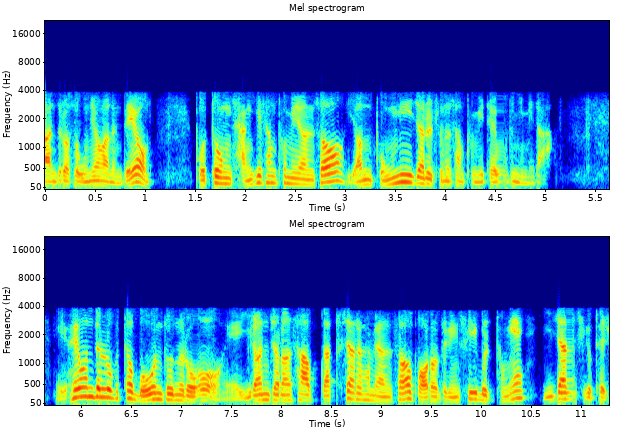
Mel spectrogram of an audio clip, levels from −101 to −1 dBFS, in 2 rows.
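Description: G.723.1 codec damage runs through the whole speech clip: the audio is held to a telephone band of roughly 150 Hz to 3.4 kHz at 6.3 kbit/s, and the damage is heavy. The codec rebuilds each 30 ms frame from a coarse, slowly updated voice model, so nothing above the band survives. The result is a muffled, hoarse tone with blurred consonants. VoIP packet loss concealed by the speech codec occurs at 4.52 to 4.62 s (two frames, 60 ms lost), at 7.13 to 7.32 s (one frame, 30 ms) and at 10.86 to 10.97 s (two frames, 60 ms). At each gap the decoder carries on from its last pitch and filter settings with falling gain, so the sound smears into a fading buzzy tone or coloured noise. Each frame builds on the previous one, so the damage lasts beyond the lost packets themselves, which is why the audible disturbances run longer than the missing audio. From 8.68 to 10.29 s, the speech plays about 5.6% slower and drops a full semitone (100 cents) in pitch, then returns to normal. 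Speed and pitch moving together like this point to a drift correction step, most likely clock-matching software retuning the playback rate in one abrupt jump to manage its buffer, far beyond the tiny adjustments such correction normally makes.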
